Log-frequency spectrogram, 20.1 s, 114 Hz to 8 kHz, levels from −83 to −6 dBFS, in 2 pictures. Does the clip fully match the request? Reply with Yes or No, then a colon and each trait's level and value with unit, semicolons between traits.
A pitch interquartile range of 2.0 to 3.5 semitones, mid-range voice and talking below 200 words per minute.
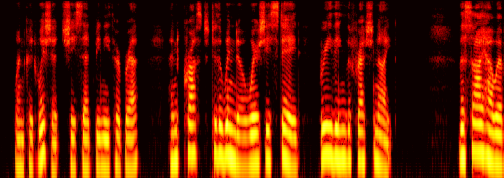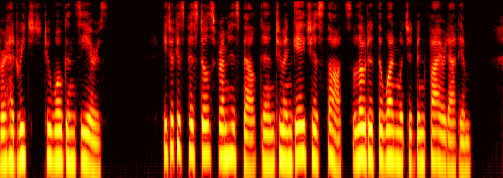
Yes: average, 3.0 semitones; medium, 175 Hz; average, 150 wpm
